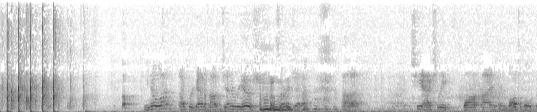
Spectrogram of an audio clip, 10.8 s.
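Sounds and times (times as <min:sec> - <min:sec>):
clapping for school indoor track records: 0:00.0 - 0:01.9
speech: 0:02.9 - 0:07.3, 0:08.3 - 0:10.7
laughter: 0:05.2 - 0:07.3.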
